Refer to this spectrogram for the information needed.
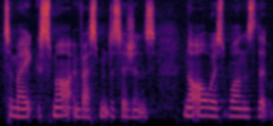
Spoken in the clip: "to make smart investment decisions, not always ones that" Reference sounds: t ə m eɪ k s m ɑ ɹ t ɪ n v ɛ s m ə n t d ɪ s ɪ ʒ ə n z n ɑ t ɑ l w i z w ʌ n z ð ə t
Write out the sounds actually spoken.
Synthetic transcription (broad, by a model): t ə m eɪ k s m ɑ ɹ t ɪ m v ɛ s m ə n d ɪ s ɪ ʒ ə n z n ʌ t ɑ l w i z w ʌ n z ð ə t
